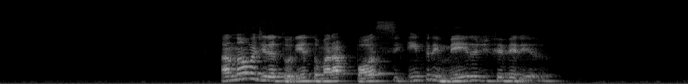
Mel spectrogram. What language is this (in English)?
Portuguese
